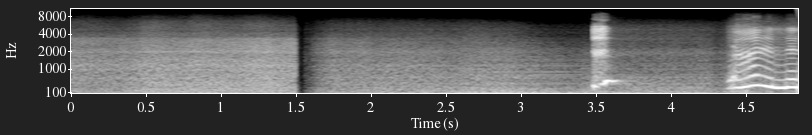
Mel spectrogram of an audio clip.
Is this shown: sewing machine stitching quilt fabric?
no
